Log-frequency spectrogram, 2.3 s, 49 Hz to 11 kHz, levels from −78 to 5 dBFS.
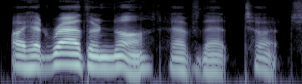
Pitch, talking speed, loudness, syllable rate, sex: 140 Hz, 185 wpm, -19 LUFS, 5.0 syllables/s, female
